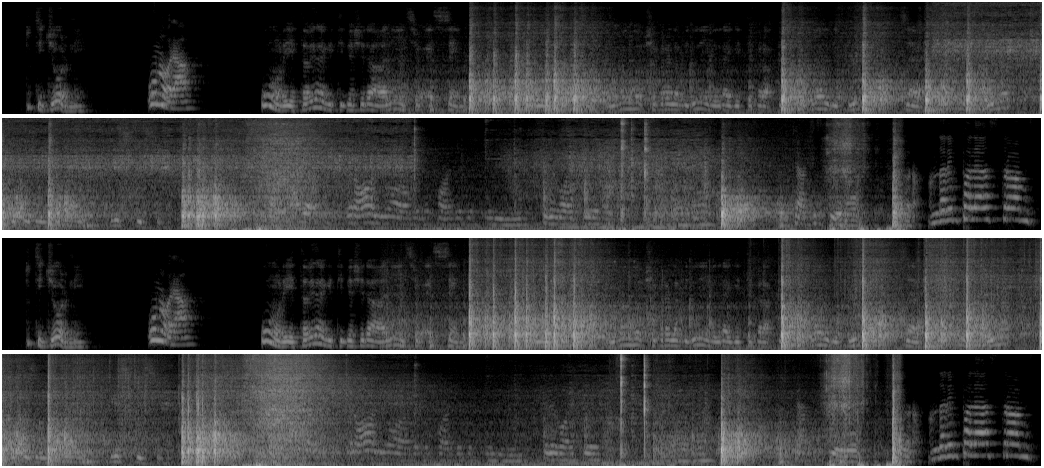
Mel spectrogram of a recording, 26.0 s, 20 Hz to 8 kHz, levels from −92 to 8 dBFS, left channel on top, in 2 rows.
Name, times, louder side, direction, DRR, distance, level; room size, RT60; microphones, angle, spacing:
voice 1, 0.3-1.1 3.2-6.0 6.4-10.8 11.2-12.6 13.1-15.1, right 2 dB, 25° right, 0.3 m, -49 dB
voice 2, 1.8-2.4 16.3-22.3 22.9-23.8 24.1-25.9, equal, 15° left, 0.7 m, -49 dB
sound 1, 4.7-24.3, right 3 dB, 90° right, 0.5 m, -37 dB
sound 2, 11.6-18.3 18.7-18.8 19.0-23.2, left 8 dB, 55° left, 0.4 m, -53 dB
2.7 x 2.5 x 3.5 m
head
